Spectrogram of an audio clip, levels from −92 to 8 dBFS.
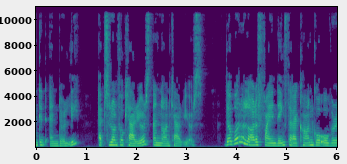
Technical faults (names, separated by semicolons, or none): none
